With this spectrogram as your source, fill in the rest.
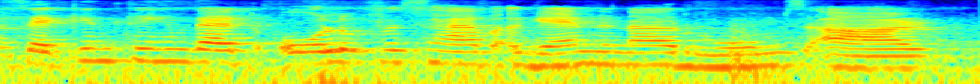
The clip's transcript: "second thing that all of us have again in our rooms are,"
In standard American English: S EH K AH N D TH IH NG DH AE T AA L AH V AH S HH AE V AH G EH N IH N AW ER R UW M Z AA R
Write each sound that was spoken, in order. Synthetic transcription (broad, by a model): S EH K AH N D T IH NG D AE T AA L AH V AH S HH AE V AH G EH N IH N AW ER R UW M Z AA R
